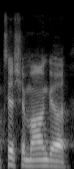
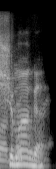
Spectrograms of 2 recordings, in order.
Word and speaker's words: Shimanga: You know, how prepared is Emmanuel, and I'm going to pronounce this wrong, Tishomanga? It's Shimanga. Shimanga.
